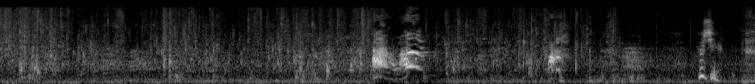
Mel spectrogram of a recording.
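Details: Angry pug confronting a toy shark: a quick pair of harsh yaps, then single sharp barks at about five and a half and seven seconds, with soft handling noises throughout.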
